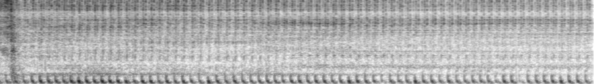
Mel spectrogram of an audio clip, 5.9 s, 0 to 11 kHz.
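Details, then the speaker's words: 1961 Honda 50 Super Cub 50cc, engine rebuilt from a crate, no battery, run via switch: fast, even putter with crisp steady firing pulses and no knocks or misses; healthy idle. "i want to just let it run and let you hear it so you can see that it's back in the land of the living and sounds pretty good"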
